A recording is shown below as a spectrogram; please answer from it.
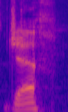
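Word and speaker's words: Geoff: least the second one that's Jeff so I know that one's how to pronounce that the second name Jeff Johns huh Jeff with a G Kurt couldn't tell you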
